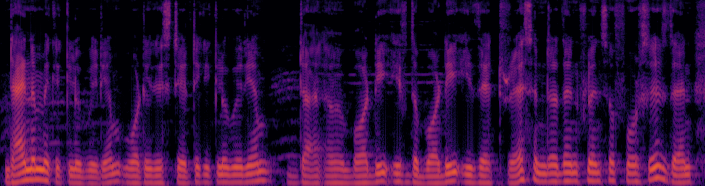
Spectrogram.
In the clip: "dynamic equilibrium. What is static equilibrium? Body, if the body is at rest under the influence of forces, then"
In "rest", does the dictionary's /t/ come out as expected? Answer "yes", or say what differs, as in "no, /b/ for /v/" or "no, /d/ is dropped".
no, /t/ is dropped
